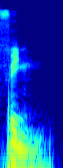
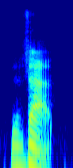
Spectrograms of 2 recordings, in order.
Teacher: Kalau kalian baca thing itu tidak bergetar, voiceless. Kalau yang that, nah ini bergetar.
